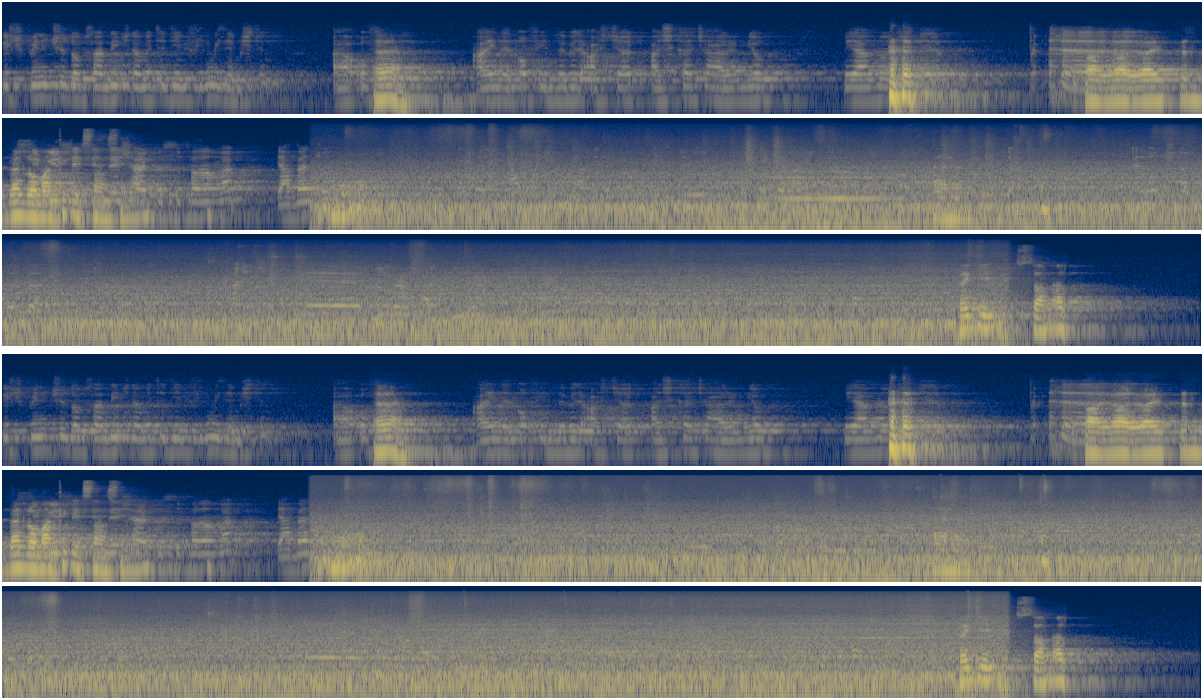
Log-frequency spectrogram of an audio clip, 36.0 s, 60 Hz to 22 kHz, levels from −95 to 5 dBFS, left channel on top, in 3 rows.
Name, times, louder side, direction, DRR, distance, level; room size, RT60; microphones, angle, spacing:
voice 1, 0.0-2.7 3.3-4.1 4.7-7.7 8.4-8.9 9.2-9.4 10.3-11.5 12.1-14.4 14.8-16.3 16.5-19.0 19.6-20.7 21.1-21.3 21.7-22.8 23.3-25.6 26.3-32.0 32.7-33.8, left 1 dB, 30° left, 3 dB, 2.6 m, -39 dB
voice 2, 3.7-4.0 8.9-9.2 10.8-13.4 21.3-21.7 33.6-34.0 34.3-34.6, right 1 dB, 20° right, 10 dB, 1.0 m, -23 dB
sound 1, 15.1-34.1, right 3 dB, 85° right, 1.2 m, -29 dB
sound 2, 15.9-30.9, left 2 dB, 60° left, 1.9 m, -40 dB
29.5 x 20.5 x 7.0 m, 2.2 s
head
